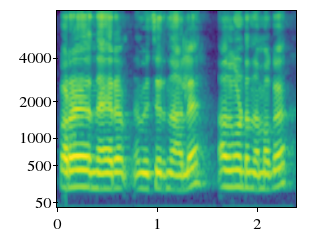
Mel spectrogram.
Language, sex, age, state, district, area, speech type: Malayalam, female, 60+, Kerala, Pathanamthitta, rural, spontaneous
